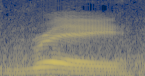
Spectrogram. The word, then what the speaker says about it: Rhea: Am I saying that correctly? – That's Ray, but Ray. – Great first time. – R-H-E-A, pronounced Ray.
